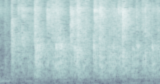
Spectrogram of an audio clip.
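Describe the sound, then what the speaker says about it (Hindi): Congregation at a Christian worship service clapping together in a loud, dense burst of applause nearby, with short swells and no talking. "ताली बजाएंगे"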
